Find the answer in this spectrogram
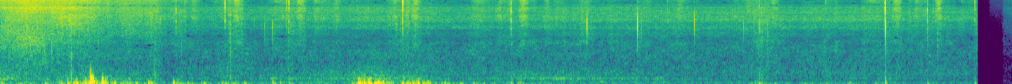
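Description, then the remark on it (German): Soft outdoor ambience where wind gusts rumble in a couple of low bursts over a steady rustle of leaves, with a faint city hum beneath and no voices. “Und mit diesem Wind und Blätterrauschen und ein paar Stadtgeräuschen verabschiede ich mich und wünsche dir ein schönes Mabon.”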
